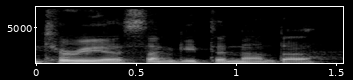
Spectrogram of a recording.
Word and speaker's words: Turiyasangitananda: swamini, you know, um And how do you pronounce her name? Turya Uh Swamini Turiyasangitananda.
